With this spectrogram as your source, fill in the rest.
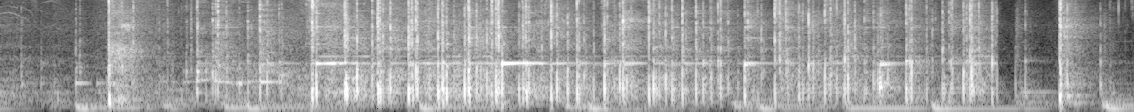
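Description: A large ice cube dropped into a cocktail glass and stirred, producing a rapid run of bright clinks and taps against the glass, close and crisp, thinning out toward the end.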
